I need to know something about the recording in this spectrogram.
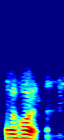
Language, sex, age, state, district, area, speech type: Manipuri, female, 60+, Manipur, Kangpokpi, urban, conversation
